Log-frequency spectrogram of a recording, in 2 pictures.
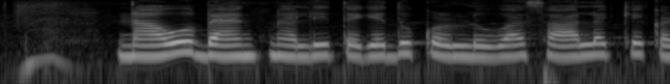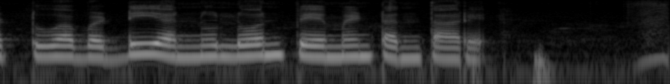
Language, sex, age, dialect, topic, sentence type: Kannada, female, 31-35, Mysore Kannada, banking, statement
